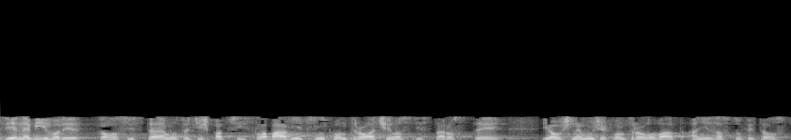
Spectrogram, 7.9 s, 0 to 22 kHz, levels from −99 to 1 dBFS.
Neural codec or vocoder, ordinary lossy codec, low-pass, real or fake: none; MP3, 16 kbps; 3.6 kHz; real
